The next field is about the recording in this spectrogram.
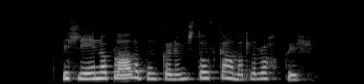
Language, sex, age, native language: Icelandic, female, 14, Icelandic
